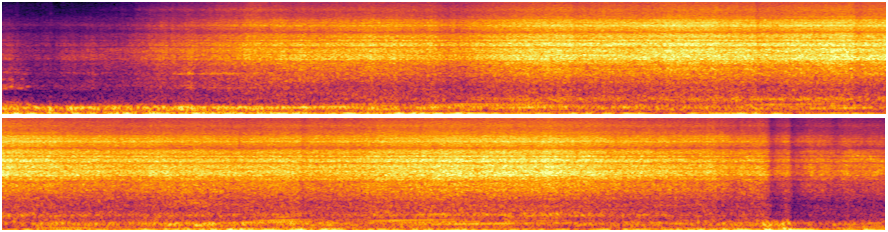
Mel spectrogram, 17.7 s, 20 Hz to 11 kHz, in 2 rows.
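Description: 2002 Corvette Z06's LS6 V8 running hard through an autocross course, its revs rising and falling as the car accelerates and brakes between cones, with wind noise over the microphone.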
